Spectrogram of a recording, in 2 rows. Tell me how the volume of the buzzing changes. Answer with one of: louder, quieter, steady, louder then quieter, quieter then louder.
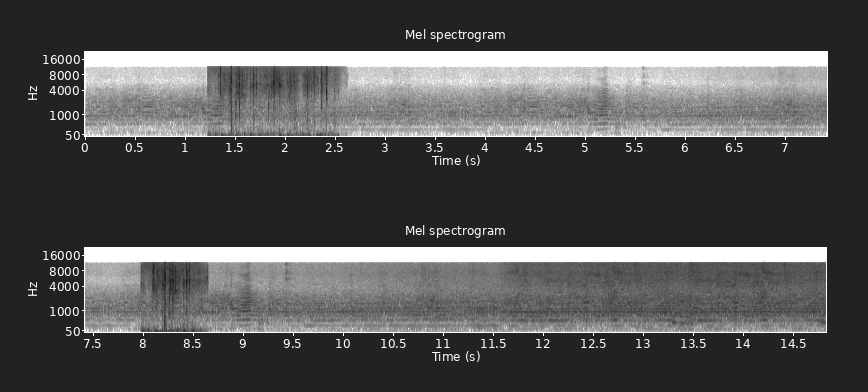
louder.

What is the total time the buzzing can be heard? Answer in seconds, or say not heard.
15 s.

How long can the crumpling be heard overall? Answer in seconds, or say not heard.
2 s.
